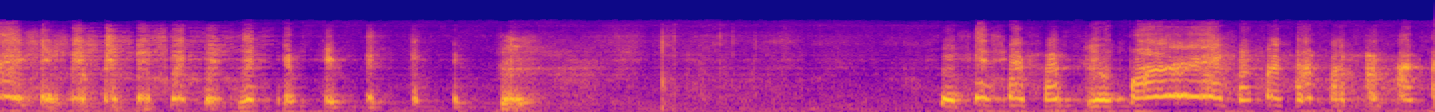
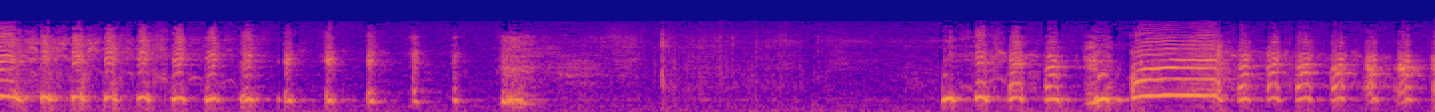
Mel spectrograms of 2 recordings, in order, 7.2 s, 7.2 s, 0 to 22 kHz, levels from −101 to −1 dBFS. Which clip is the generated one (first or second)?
first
